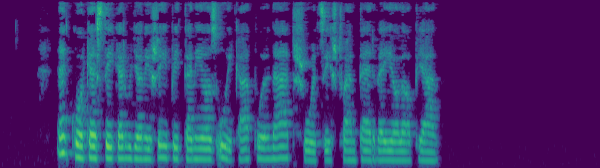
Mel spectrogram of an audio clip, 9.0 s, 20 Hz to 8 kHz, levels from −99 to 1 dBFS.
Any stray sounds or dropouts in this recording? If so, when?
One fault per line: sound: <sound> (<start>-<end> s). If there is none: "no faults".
no faults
